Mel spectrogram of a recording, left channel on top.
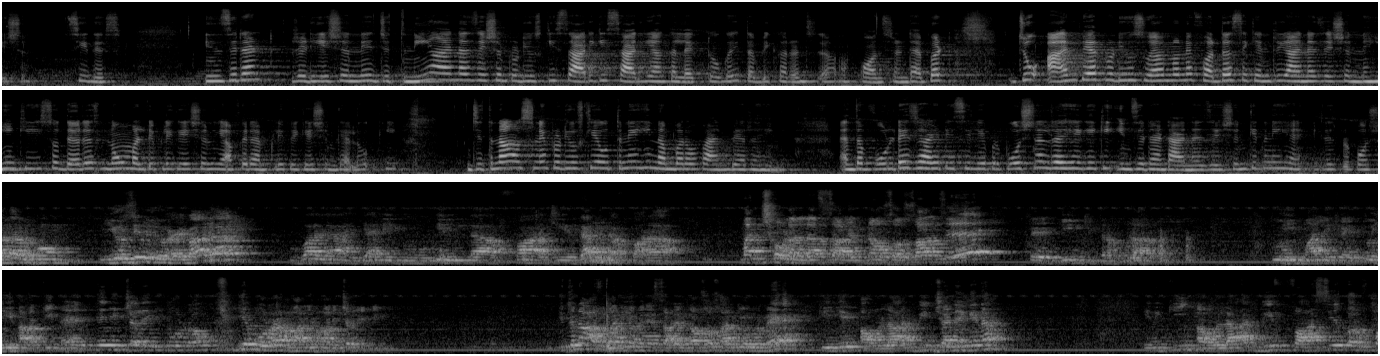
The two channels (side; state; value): both; different; correlation 0.00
